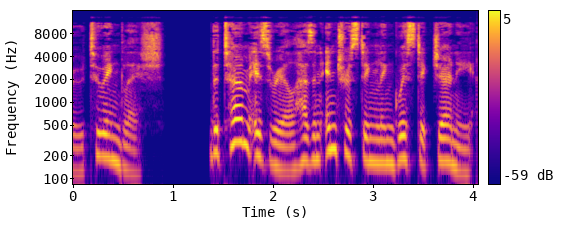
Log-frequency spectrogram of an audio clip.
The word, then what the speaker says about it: Israel: the Latin script pronunciation in classical Latin it would be pronounced Israel with a trilled r English Israel from Latin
